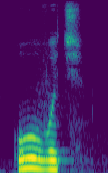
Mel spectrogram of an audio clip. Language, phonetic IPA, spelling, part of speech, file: Ukrainian, [ˈɔwɔt͡ʃ], овоч, noun, Uk-овоч.ogg
- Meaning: vegetable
